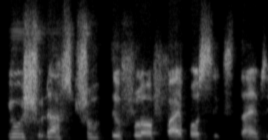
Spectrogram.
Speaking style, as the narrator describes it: he exclaimed

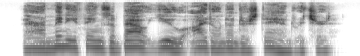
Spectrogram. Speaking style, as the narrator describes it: sighed and said

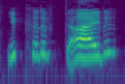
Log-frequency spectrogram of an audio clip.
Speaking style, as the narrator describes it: sobbed Hagrid

